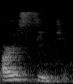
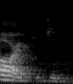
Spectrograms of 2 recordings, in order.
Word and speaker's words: ORCID: Então, a pronúncia correta, pelo que eu vi nos vídeos que eu aprendi com a Sueli, é ORCID. Vamos imaginar que tem um acento aí no O.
